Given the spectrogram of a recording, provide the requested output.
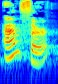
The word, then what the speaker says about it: answer: answer se fijan en answer no estoy pronunciando la w answer enzo no se pronuncia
